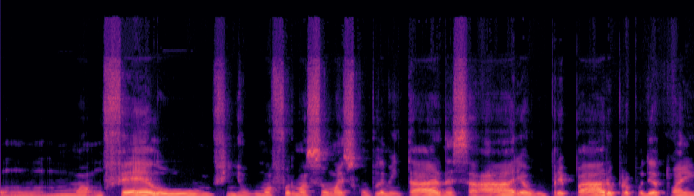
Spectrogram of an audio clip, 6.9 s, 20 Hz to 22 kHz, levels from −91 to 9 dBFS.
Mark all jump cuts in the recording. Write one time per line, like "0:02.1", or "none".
none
